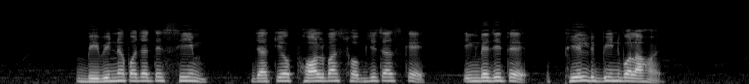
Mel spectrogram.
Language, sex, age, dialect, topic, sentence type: Bengali, male, 18-24, Standard Colloquial, agriculture, statement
